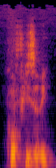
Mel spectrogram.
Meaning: 1. candy store, confectioner's 2. confectionery area of store 3. candy, sweets, or some other candied or preserved food item
- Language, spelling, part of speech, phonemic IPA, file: French, confiserie, noun, /kɔ̃.fiz.ʁi/, Fr-confiserie.ogg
